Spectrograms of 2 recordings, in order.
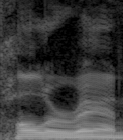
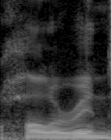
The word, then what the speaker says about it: Holleran: That's Holleran, not Hollerin, so it rhymes and it's not the same word.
